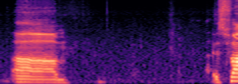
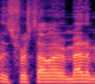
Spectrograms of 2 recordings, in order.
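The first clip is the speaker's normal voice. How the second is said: ordinary talk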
